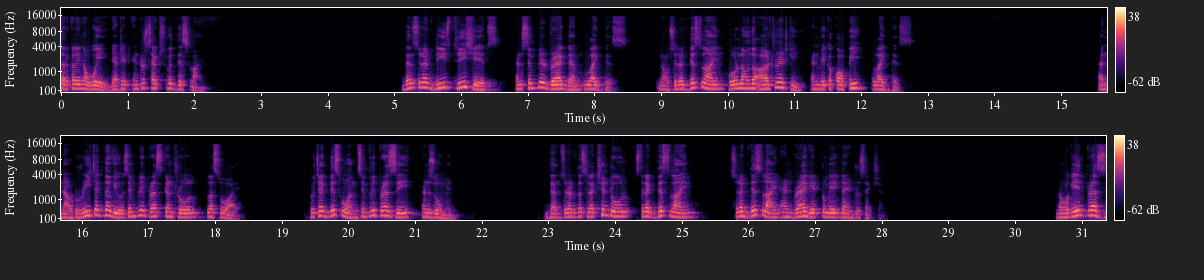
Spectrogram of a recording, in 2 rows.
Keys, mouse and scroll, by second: 10.3 alt+click, 18.0 ctrl+y, 20.6 z.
